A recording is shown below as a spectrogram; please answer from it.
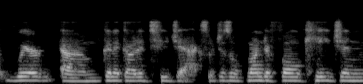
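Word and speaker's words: Tujague's: picked out and it's two jacks and uh it is spelled differently than it sounds it's t-u-j-a-g-e-s and it's but it's pronounced two jacks and it is the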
